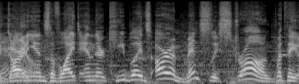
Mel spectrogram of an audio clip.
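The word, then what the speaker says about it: χ-blade: means the x blade it's just pronounced like keyblade even though it's just one keyblade ah the series is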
